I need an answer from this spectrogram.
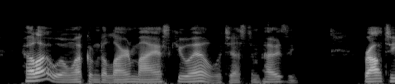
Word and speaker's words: MySQL: as you can tell I've been calling it MySQL that is the correct pronunciation however it is also commonly called my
